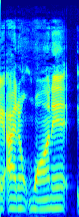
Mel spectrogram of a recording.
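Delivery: normal talking voice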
